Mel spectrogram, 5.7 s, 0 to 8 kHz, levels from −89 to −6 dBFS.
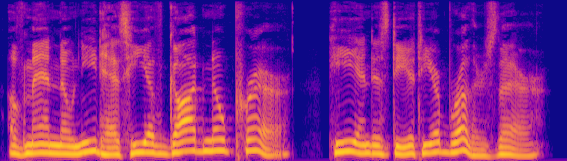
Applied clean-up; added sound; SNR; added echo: none; none; none; none.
